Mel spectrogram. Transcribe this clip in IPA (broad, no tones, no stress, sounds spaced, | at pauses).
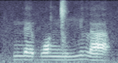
n ɛ b ɔ ŋ͡ǀ i l a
